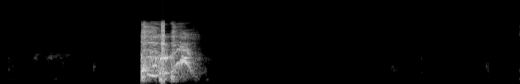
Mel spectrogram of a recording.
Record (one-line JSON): {"cough_length": "5.2 s", "cough_amplitude": 32767, "cough_signal_mean_std_ratio": 0.25, "survey_phase": "beta (2021-08-13 to 2022-03-07)", "age": "65+", "gender": "Male", "wearing_mask": "No", "symptom_none": true, "smoker_status": "Never smoked", "respiratory_condition_asthma": false, "respiratory_condition_other": false, "recruitment_source": "REACT", "submission_delay": "1 day", "covid_test_result": "Negative", "covid_test_method": "RT-qPCR"}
